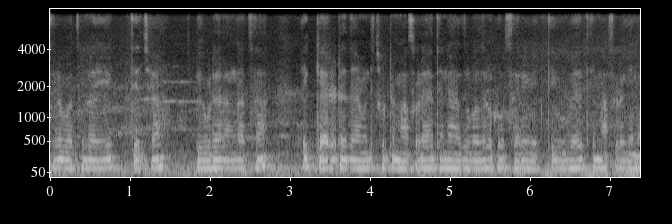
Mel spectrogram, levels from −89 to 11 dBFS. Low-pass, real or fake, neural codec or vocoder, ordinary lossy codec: 7.2 kHz; fake; codec, 16 kHz, 6 kbps, DAC; none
